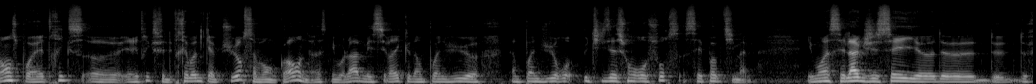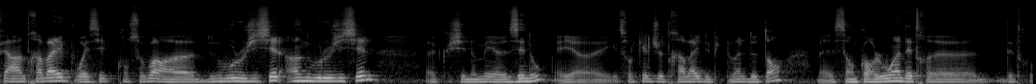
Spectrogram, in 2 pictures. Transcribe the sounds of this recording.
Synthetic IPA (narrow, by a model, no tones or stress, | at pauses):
ʁɑ̃spuʁeʁit̪χiksøeʁit̪χiksfɛd̪et̪χɛbɔnkʲap̚t̪ʰyʁsavaɑ̃kɔʁ̃nasənivolamɛsɛvʁɛkəd̪ɛ̃pwɛ̃d̪əvyø | d̪̥ɛ̃pwɛ̃d̪əvyʁəyt̪ilizasjɔ̃d̪əʁəsuʁsːɛpaɔp̚t̪ʰima̰l | emwasɛlakəʒesɛjød̪əd̪əd̪əfɛʁɛ̃t̪χavajpuʁesejed̪əkɔ̃səvwaʁød̪ənuvolɔʒisjɛlɛ̃nuvolɔʒisjɛl | ø̰kə̥ʒenɔmeøzenoḛø̰ḛsyʁləkʲɛlʒət̪χavajd̪əpɥi̥pamald̪ət̪ɑ̃ | ɛ̰sɛɑ̃kɔʁlwɛ̃d̪ɛt̪χ | d̪ɛt̪χ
